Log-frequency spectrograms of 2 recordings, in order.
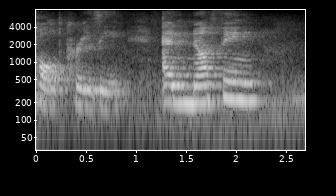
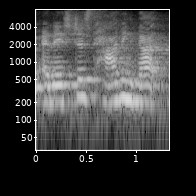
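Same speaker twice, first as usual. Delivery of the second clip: ordinary delivery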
